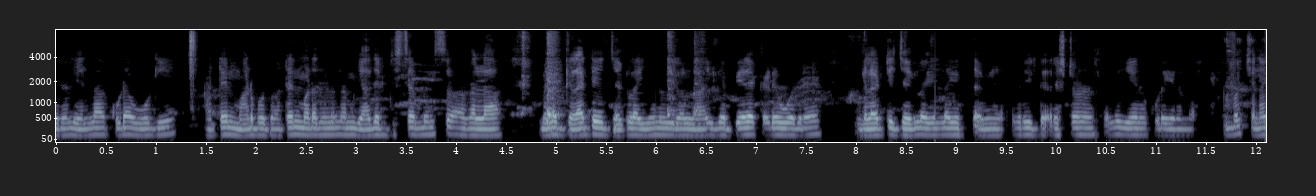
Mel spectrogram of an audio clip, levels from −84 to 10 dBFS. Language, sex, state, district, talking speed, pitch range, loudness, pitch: Kannada, male, Karnataka, Chamarajanagar, 150 wpm, 125-135 Hz, -31 LUFS, 130 Hz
